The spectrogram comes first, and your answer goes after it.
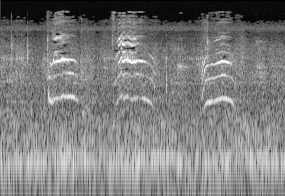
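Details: Domestic cat, a mother whose kittens have scattered, calling in alarm: three clear rising-then-falling meows about a second apart, each with bright stacked harmonics, over a low steady hum.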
